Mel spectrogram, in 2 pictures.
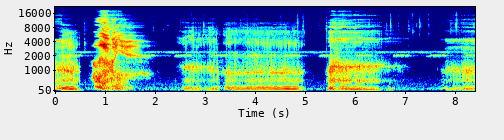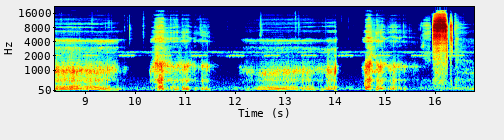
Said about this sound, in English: You were snoring. Yes? I was asleep. It is a very disturbing sound.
